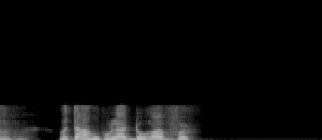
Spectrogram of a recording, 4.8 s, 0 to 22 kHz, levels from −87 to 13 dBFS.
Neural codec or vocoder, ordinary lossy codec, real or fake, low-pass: codec, 16 kHz, about 1 kbps, DyCAST, with the encoder's durations; MP3, 48 kbps; fake; 5.4 kHz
